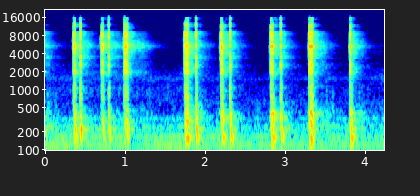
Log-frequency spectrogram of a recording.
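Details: Mercedes W210 stuck in first gear: transmission solenoid, measured 3.2 ohms and within spec, energized on the bench, giving sharp metallic clicks often in quick pairs, snapping on and off cleanly; normal solenoid operation.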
